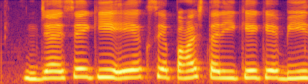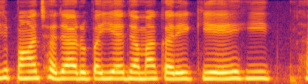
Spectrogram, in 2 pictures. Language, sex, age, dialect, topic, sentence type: Magahi, female, 36-40, Western, banking, question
